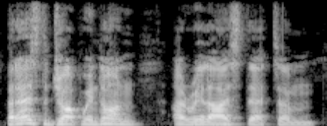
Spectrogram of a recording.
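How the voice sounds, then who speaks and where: A man from South Africa with an Afrikaans accent, a commercial director talking passionately in a podcast interview, loud and full of restarts. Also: medium pitch, unhurried. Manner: intense, passionate, talks loud, many restarts.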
